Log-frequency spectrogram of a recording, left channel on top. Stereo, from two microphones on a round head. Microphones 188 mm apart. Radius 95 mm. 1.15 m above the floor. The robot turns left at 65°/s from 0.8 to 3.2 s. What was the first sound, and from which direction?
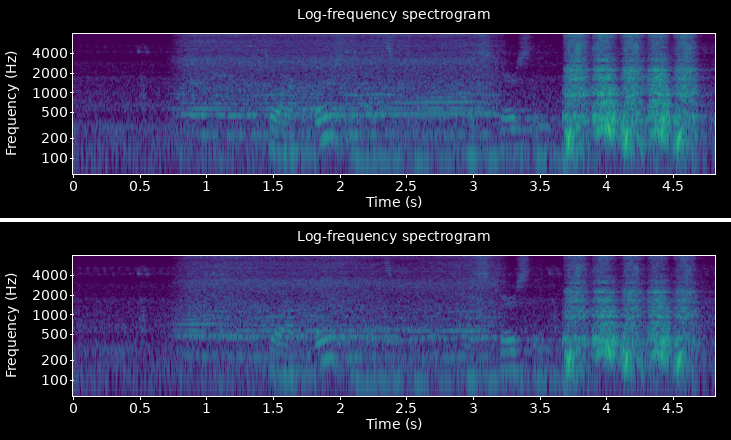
A man speaking, 70° left.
